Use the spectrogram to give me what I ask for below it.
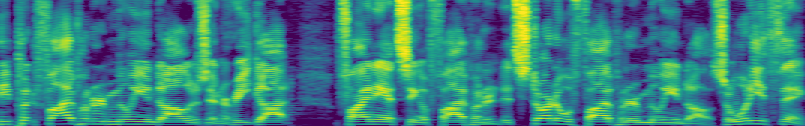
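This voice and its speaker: Using an unremarkable speaking voice, a man talks at a fairly quick pace and medium pitch, with ordinary pitch variation and very even loudness. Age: 50s. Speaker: sports radio podcast host. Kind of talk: casual chat.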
